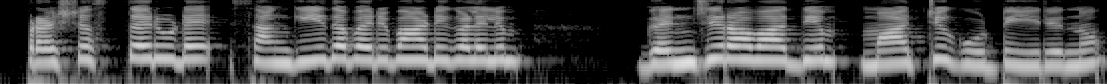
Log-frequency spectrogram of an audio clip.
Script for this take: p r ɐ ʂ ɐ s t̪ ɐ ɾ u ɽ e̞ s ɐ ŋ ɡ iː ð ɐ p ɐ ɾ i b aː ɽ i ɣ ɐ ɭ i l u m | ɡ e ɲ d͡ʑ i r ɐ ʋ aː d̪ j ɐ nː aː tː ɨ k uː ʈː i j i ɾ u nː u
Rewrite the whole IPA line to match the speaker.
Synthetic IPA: p r ɐ ɕ ɐ s t̪ ɐ ɾ u ɽ e̞ s ɐ ŋ ɡ iː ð ɐ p ɐ ɾ i b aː ɽ i ɣ ɐ ɭ i l u m | ɡ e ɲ d͡ʑ i r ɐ ʋ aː d̪ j ɐ mː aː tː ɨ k uː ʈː i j i ɾ u nː u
